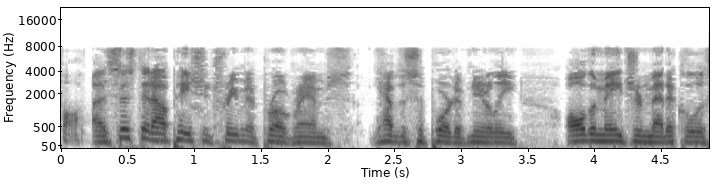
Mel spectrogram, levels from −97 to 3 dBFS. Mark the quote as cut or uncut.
uncut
